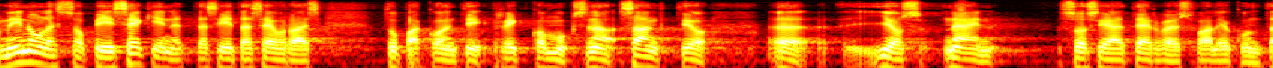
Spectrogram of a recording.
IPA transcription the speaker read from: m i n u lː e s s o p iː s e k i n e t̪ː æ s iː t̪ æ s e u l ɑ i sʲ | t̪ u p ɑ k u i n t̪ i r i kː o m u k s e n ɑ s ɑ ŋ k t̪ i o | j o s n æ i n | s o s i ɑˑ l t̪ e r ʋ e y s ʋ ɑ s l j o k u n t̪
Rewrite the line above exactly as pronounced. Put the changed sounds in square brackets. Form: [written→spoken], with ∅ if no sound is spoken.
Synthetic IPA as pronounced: m i n u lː e s s o p iː s e k i n e t̪ː æ s iː t̪ æ s e u [l→r] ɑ i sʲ | t̪ u p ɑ k [u→o] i n t̪ i r i kː o m u k s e n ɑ s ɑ ŋ k t̪ i o | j o s n æ i n | s o s i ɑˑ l t̪ e r ʋ e y s ʋ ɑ [s→∅] l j o k u n t̪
